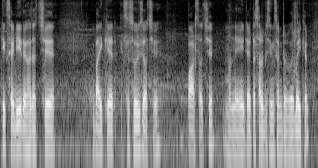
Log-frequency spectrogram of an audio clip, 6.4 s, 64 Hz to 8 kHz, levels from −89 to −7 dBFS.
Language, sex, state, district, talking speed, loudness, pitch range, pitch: Bengali, male, Tripura, Unakoti, 140 wpm, -19 LUFS, 95-110 Hz, 100 Hz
